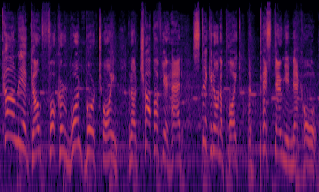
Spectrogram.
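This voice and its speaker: A man's voice: high-pitched, very animated, normal speed, music in the background. A man playing a belligerent, jeering mad warlord in a fantasy game. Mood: threatening. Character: foul-mouthed, menacing, mocking madman warlord. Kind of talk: cinematic fantasy game acting.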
